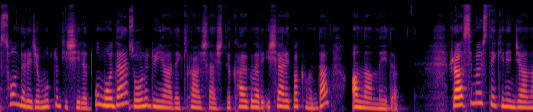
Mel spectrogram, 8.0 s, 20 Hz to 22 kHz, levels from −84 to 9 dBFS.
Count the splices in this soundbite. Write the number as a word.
five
